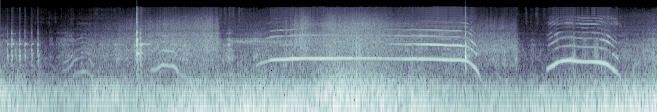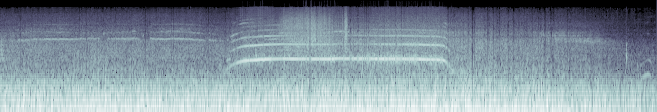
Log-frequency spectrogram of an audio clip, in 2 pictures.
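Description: Wind rushing over the microphone of a tandem paraglider in steep turns, with a woman screaming in long, high held cries. Two cries last about two seconds each, with a short one between them.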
